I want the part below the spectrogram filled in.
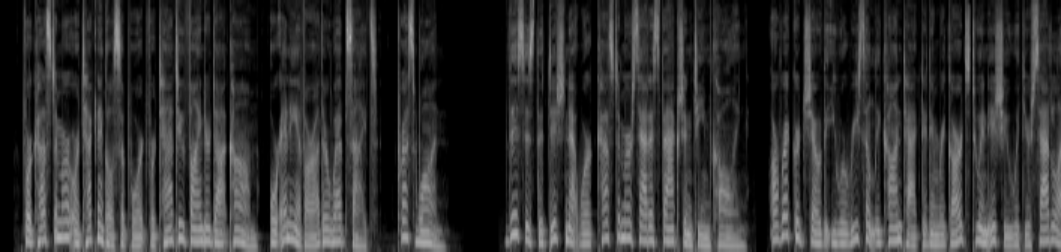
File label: On Hold IVR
